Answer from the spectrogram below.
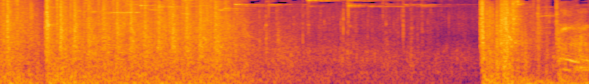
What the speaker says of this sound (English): it's a shotgun, that's how I lost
